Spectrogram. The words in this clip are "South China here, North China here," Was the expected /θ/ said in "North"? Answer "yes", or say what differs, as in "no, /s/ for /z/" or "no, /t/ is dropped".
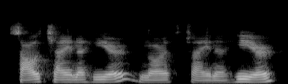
no, /t/ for /θ/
